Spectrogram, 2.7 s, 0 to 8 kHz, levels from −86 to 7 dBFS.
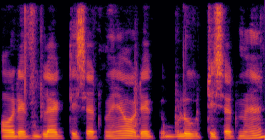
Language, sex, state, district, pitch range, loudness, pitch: Hindi, male, Bihar, Sitamarhi, 115-125 Hz, -18 LUFS, 120 Hz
